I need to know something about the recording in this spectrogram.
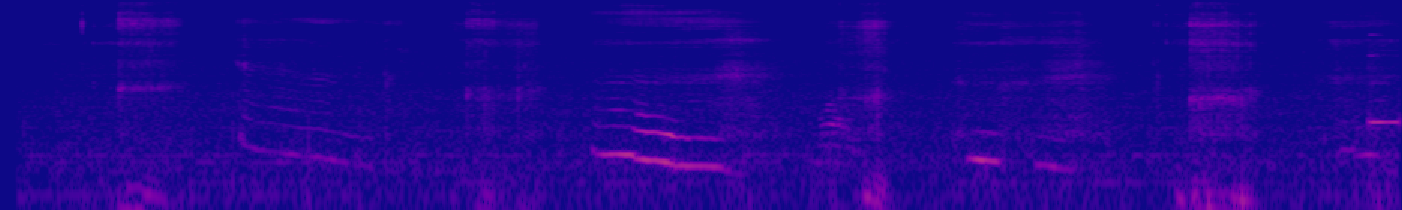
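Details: Soft snoring breaths with high, squeaky nasal whistles gliding downward; snoring with nasal whistling.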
